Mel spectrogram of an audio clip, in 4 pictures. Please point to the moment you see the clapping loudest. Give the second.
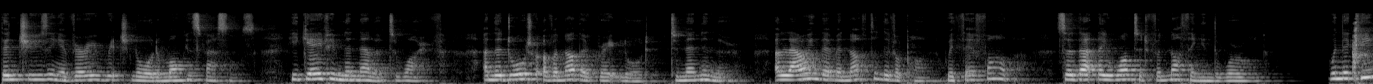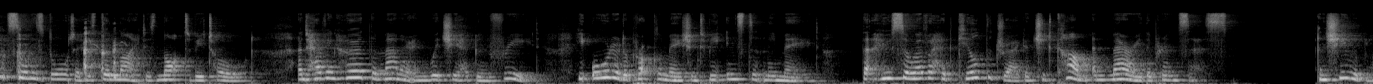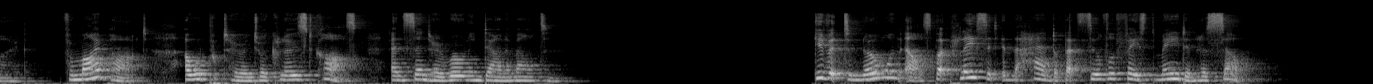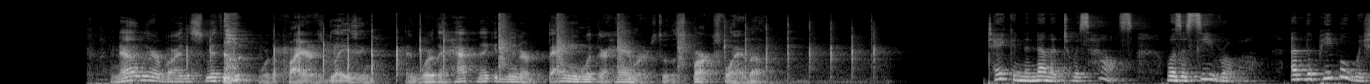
45 s.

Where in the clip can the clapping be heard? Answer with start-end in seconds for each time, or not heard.
43.0-50.1.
